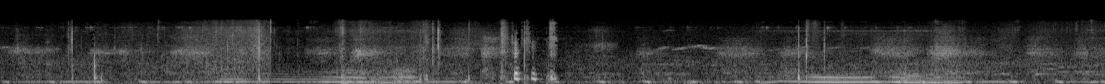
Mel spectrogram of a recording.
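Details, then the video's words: Harvey the Vietnamese pot-bellied pig snoring while asleep, with long low rumbling breaths around two and eight seconds, interrupted in the middle by scattered clicks and rustling. "Harvey Pig - sleeping and snoring - Vietnamese Pot bellied pig"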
